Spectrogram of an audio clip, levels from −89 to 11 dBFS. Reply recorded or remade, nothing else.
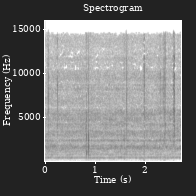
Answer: remade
